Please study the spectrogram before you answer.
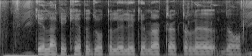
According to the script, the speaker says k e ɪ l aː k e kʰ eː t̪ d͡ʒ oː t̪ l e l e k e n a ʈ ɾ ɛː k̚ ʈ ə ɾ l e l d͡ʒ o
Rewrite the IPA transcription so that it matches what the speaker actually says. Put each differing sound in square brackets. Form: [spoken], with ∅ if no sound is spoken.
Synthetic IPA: k e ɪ l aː k e kʰ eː t̪ d͡ʒ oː t̪ l e l e k e n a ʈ ɾ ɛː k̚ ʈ ə ɾ l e [∅] d͡ʒ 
